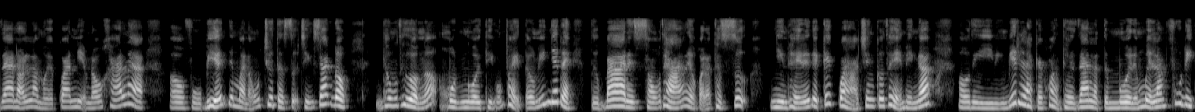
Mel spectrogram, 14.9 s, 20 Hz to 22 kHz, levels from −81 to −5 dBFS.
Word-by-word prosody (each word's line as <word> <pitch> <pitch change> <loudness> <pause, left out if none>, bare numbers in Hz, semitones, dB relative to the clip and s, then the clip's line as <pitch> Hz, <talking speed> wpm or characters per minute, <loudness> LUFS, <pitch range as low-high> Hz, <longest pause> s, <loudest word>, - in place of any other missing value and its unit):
ra 220 +1 +1
nó 200 -3 0
là 220 0 -2
một 175 -2 -8
cái 165 - -9
quan 210 +5 -3
niệm 200 -4 -5
nó 190 +2 -3
khá 240 +2 -4
là, 290 - 0 0.3
ờ, 195 -2 -2
phổ 175 -3 -7
biến 235 +6 +5
nhưng 280 -4 -3
mà 200 -3 -1
nó - - -8
cũng 230 +5 -7
chưa 285 - -1
thật 210 -8 -3
sự - - -5
chính 195 -2 -5
xác 310 +6 +1
đâu. 255 -5 +6 0.5
Thông 260 0 -2
thường 235 -10 +4
á, - - +1 0.2
một 220 - +3
người 195 -1 +1
thì 195 - -4
cũng 195 +8 -9
phải 305 -3 -2
tầm 190 0 -1
ít 295 - -2
nhất 390 0 +2
này 190 -2 +2 0.2
từ 180 -1 -5
3-6 205 -5 +3
tháng 200 -2 +2
để, 205 - 0
gọi - - -4
là, 160 - -5
thật 215 -1 -4
sự 260 +8 -2 0.3
nhìn 205 -2 +2
thấy 190 -4 0
được 215 +3 +2
cái 245 -3 +2
kết 325 +1 -3
quả 260 -1 +4
ở - - -3
trên 245 -2 -2
cơ 250 0 +2
thể 275 +1 +1
mình 190 0 -3
á. 275 +8 +6 0.3
Ờ, 200 -2 -1
thì 180 -2 -1
mình 170 +1 -5
biết 350 - 0
là 280 -6 +3
cái 185 -1 -2
khoảng 235 +1 -3
thời 190 -3 -1
gian 220 +3 +3
là 195 - 0
từ 185 - -2
10-15 195 +5 +2
phút 350 -1 -2
đi, 255 -3 -1
210 Hz, 275 wpm, -25 LUFS, 190-250 Hz, 0.5 s, đâu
